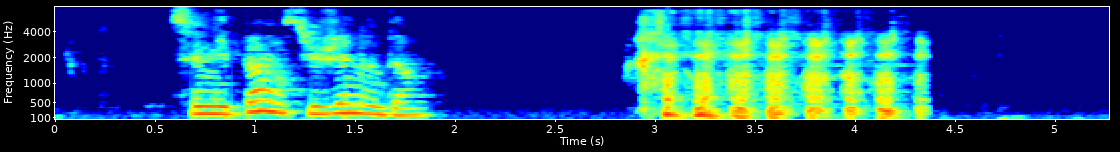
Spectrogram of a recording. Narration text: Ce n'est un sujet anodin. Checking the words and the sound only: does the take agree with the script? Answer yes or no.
no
